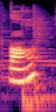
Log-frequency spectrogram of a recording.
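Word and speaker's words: wrong: For example guitar card next W when W comes before are इट is silent अगर डब्ल्यू आर से पहले आता है तो नहीं बोला जाता है। For example right रॉन्ग that set.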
